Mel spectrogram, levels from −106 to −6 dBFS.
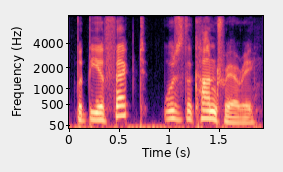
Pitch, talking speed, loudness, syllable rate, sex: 140 Hz, 185 wpm, -16 LUFS, 5.6 syllables/s, male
